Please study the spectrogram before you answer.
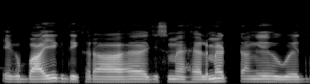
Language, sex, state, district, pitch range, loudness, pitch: Hindi, male, Jharkhand, Deoghar, 120-130 Hz, -19 LUFS, 125 Hz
